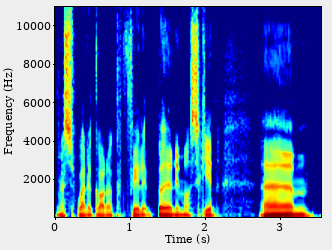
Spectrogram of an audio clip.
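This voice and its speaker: Male host, slightly hoarse, crude and jokey solo ramble, dry and close. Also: low voice, level tone, moderate pace, darkish tone, no room sound. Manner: crude, swears a lot, jokey. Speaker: podcast host. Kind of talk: casual solo podcast rambling. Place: at home.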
